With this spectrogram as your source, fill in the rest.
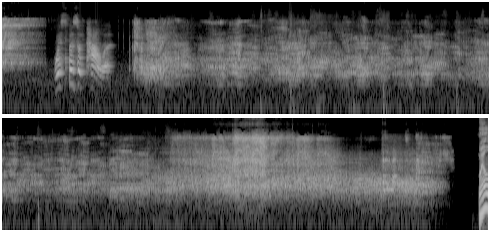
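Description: A toy lightsaber swooshes and crackles as it is swung.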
